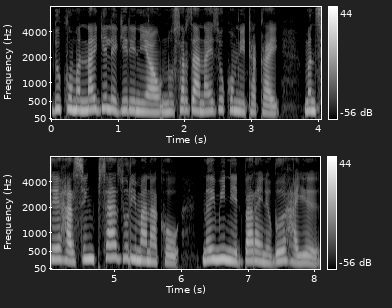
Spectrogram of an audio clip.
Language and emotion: Bodo, neutral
